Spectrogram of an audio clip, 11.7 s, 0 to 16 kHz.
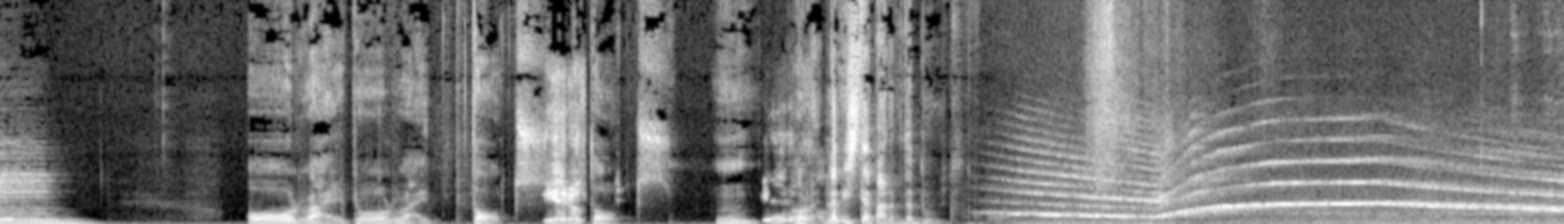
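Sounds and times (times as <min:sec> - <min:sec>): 
speech: 0:02.2 - 0:07.6
ambulance or fire truck siren wailing while driving by: 0:07.3 - 0:11.7.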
